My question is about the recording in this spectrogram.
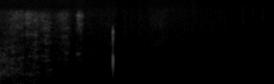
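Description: Near silence: a pause in a webinar recording with only a faint noise floor.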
